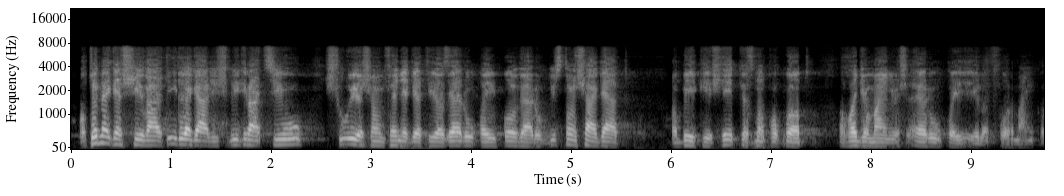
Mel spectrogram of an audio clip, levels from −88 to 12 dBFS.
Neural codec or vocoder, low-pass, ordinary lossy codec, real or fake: codec, 32 kHz, 1.9 kbps, SNAC; 7.2 kHz; none; fake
